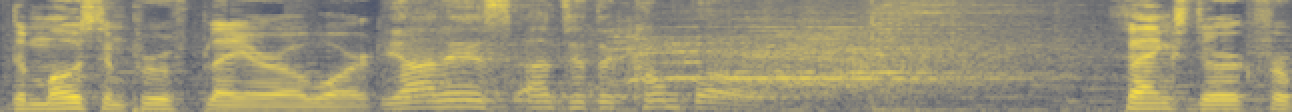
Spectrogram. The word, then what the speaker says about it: Giannis Antetokounmpo: Giannis Antetokounmpo. Thanks Dirk for pronouncing his name right.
